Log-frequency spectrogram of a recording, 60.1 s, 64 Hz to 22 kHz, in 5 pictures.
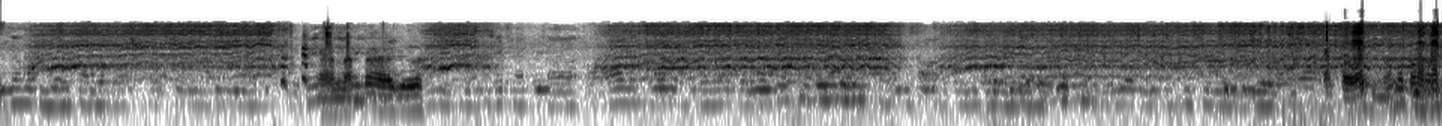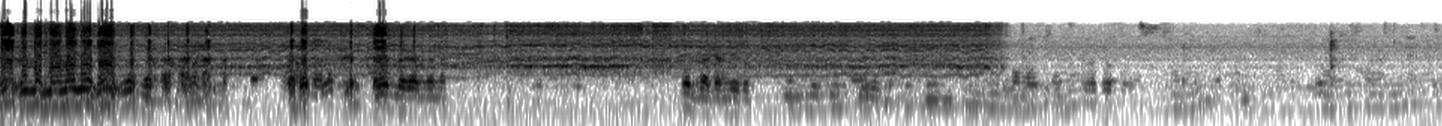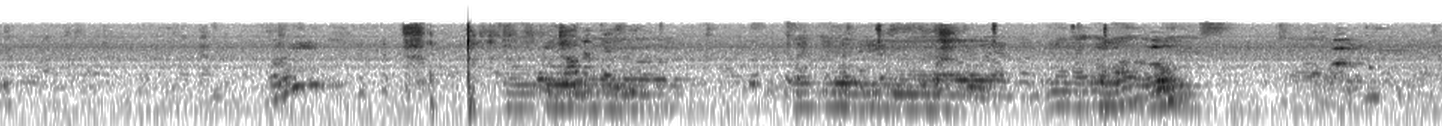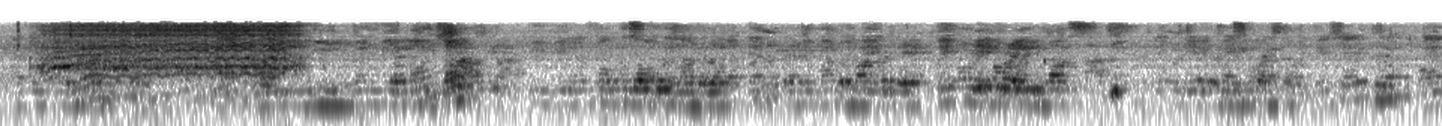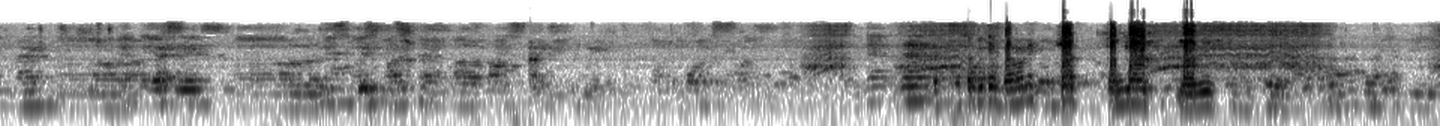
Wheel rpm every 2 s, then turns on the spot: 120, 50, 60, 130, 140, 160, 160, 160, 160, 160, 30, 0, 0, 0, 0, 0, 0, 0, 110, 50, 0, 0, 0, 0, 0, 0, 0, 30, 40, 80.
38-40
